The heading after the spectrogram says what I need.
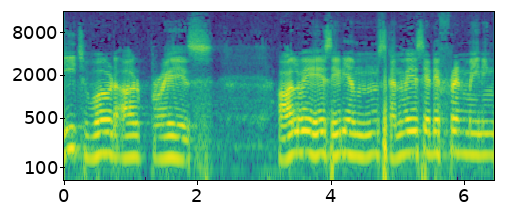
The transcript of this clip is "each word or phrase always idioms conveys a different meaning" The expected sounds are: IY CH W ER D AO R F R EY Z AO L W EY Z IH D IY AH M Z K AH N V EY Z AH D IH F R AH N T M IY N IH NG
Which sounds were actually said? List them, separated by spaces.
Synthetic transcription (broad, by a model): IY CH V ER D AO R P R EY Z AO L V EY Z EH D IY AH M S K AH N V EY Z AH D IH F R AH N T M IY N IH NG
